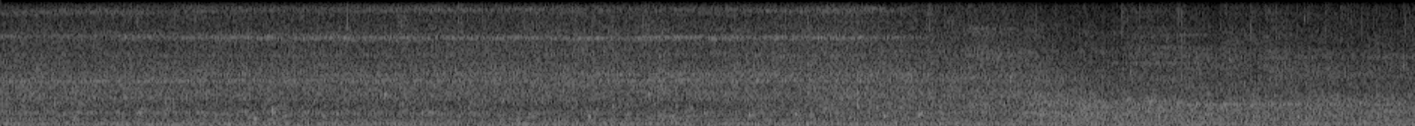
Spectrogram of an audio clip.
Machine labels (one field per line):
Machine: pump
